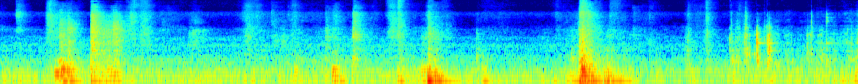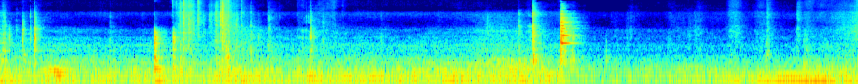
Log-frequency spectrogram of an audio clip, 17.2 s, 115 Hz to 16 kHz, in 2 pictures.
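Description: Kitchen handling sounds: scattered knocks, clicks and clatters of jars, containers and utensils being picked up and set down, over a low steady hum. The loudest knocks come about 4 and 6 seconds in, and a sharp clack near the end rings briefly.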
